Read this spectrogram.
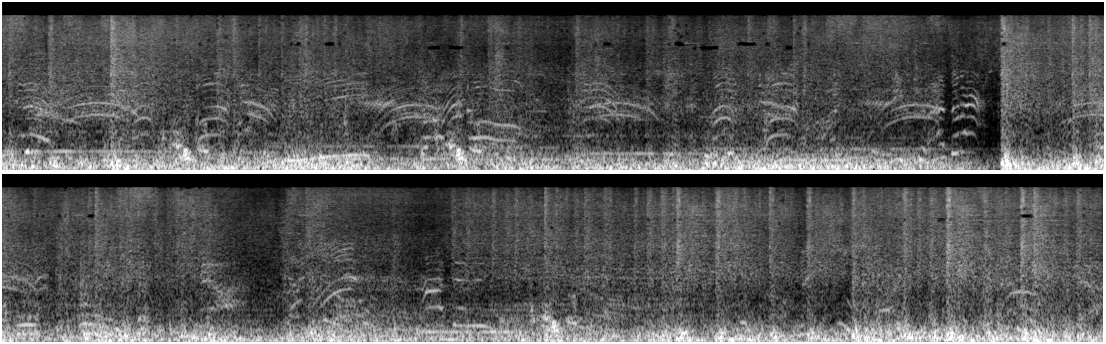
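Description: Game combat effects clash and explode with magic whooshes.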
